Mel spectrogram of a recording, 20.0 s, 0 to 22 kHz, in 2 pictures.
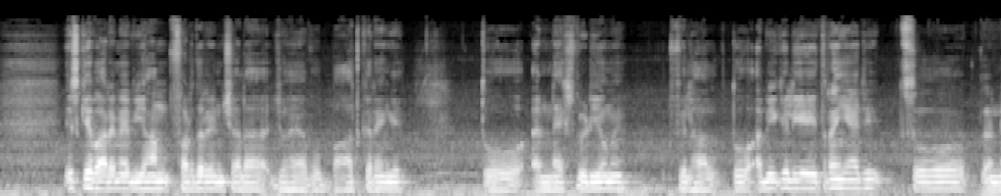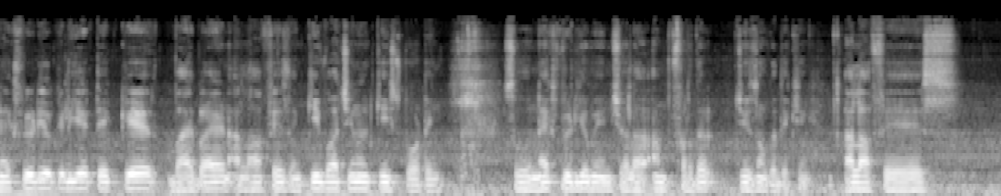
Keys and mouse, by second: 4.3-7.4 middle drag, 16.6-19.6 middle drag.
